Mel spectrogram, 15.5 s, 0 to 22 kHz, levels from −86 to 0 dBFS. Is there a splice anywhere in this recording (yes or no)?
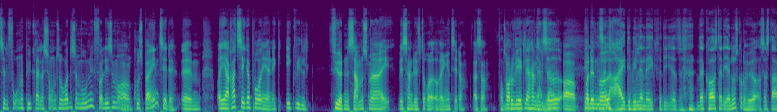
yes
